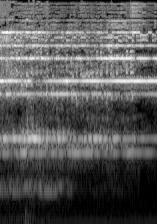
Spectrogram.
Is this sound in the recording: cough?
no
